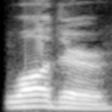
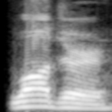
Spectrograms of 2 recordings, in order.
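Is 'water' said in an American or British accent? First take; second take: American; American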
